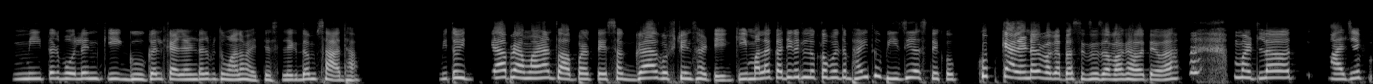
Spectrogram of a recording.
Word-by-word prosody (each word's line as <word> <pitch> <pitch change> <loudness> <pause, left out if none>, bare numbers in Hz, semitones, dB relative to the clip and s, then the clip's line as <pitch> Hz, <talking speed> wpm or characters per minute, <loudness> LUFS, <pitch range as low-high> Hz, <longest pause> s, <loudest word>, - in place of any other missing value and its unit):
मी 260 +1 0
तर 275 0 0
बोलेन 265 +1 +2
की 255 0 0
Google 240 +1 +2
Calendar 235 +1 +2
तुम्हाला 230 -2 +2
माहिती 215 -3 -1
असेल, 210 +2 -3
एकदम 235 +4 +1
साधा. 205 -5 0 0.9
मी 260 - -5
तो - - +4
इतक्या 305 +3 0
प्रमाणात 300 -2 +2
वापरते, 250 -1 +1
सगळ्या 265 +3 +1
गोष्टींसाठी 260 -7 0
की 245 +1 +1
मला 265 +4 +2
कधी-कधी 325 +1 +1
लोकं 325 +1 0
बोलतात, 315 0 -1
"भाई 295 +4 +1
तू 400 - +3
बिझी 265 +2 +1
असते 300 -3 -1
खूप. 240 -1 0 0.2
खूप 385 -1 0
कॅलेंडर 310 -3 +4
बघत 265 -1 0
असते 255 0 -1
तुझं 240 -1 +1
बघावं 230 0 +2
तेव्हा." 235 +3 0 0.6
म्हटलं 310 0 +1 0.4
माझे 250 +3 0
260 Hz, 160 wpm, -22 LUFS, 240-300 Hz, 0.9 s, तो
